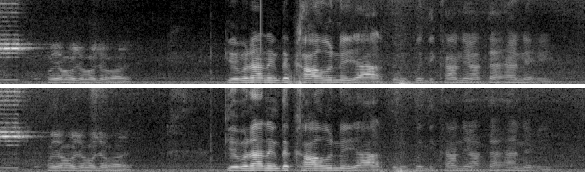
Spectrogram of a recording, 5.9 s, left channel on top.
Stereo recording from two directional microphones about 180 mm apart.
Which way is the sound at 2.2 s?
55° right (ahead or behind).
